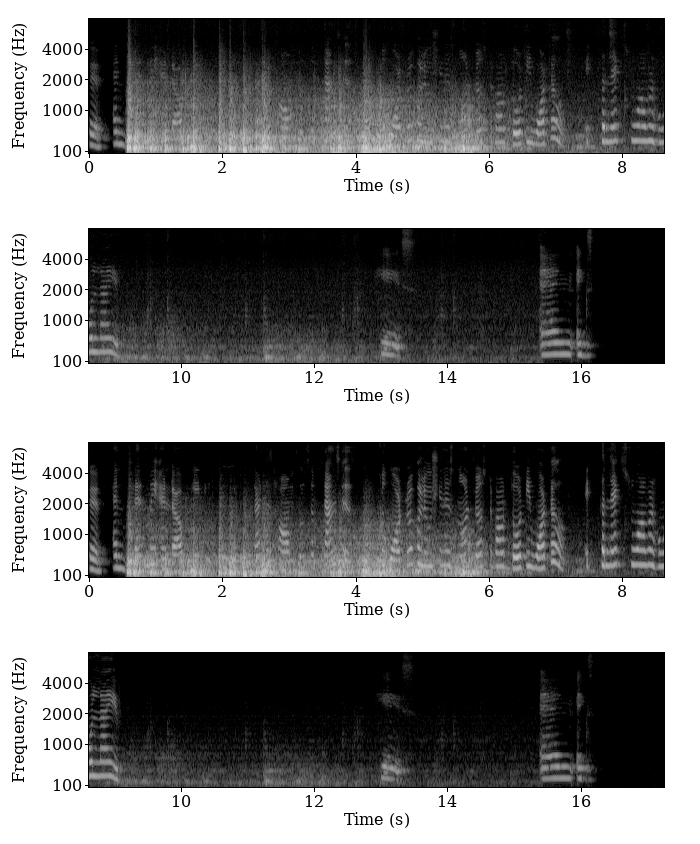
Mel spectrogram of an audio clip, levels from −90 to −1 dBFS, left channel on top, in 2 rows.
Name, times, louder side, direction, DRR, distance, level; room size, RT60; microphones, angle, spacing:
voice 1, 0.0-3.3 3.5-4.0 4.4-7.1 7.7-9.1, right 3 dB, 45° right, 0.4 m, -37 dB
sound 1, 0.6-6.7 7.2-7.8 9.1-9.5 9.7-9.8 10.1-10.4 11.2-12.2 12.6-12.7, left 5 dB, 65° left, 0.3 m, -28 dB
voice 2, 13.0-13.5 15.4-16.2, left 1 dB, 30° left, 0.7 m, -41 dB
4.9 x 2.3 x 4.4 m
head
